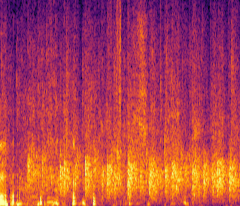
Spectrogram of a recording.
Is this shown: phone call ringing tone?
no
